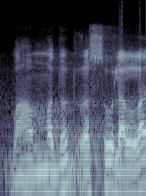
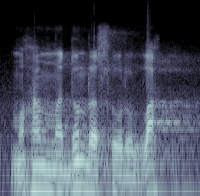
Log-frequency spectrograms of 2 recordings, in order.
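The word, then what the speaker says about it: محمد رسول الله: মুহাম্মাদুর রাসূল আল্লাহ নাই, মুহাম্মাদুর রাসূল আল্লাহ যে পড়লেন এটা ভুল উচ্চারণ। মুহাম্মাদুন রাসূলুল্লাহ যদি শুদ্ধ পড়তে চান।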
